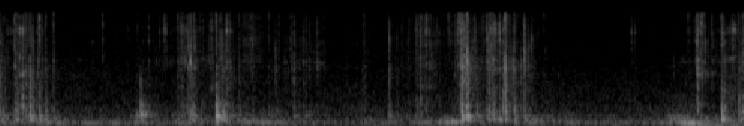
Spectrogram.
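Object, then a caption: Bar of soap cut with a knife. A solid teal oval bar of soap held in the palm is cut and scraped with a utility knife, giving soft crunching, scratchy scrapes and short crisp cracks as chunks break off. The strokes come irregularly with quiet pauses between them, and the sharpest snaps carry a bright, dry edge.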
